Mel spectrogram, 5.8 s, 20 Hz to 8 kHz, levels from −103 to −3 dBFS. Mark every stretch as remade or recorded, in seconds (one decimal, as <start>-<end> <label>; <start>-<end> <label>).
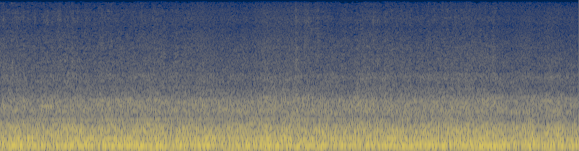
0.0-1.9 recorded; 1.9-3.1 remade; 3.1-5.0 recorded; 5.0-5.8 remade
